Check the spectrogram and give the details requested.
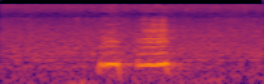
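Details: A male pet hyacinth macaw, out on a balcony and trying to say his name and other words, talks in two quick, low, voice-like syllables, the second slightly longer and steadier, against quiet surroundings.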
